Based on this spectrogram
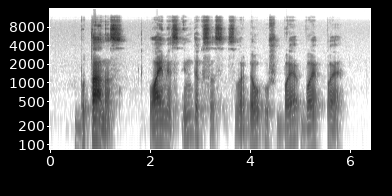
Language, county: Lithuanian, Alytus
